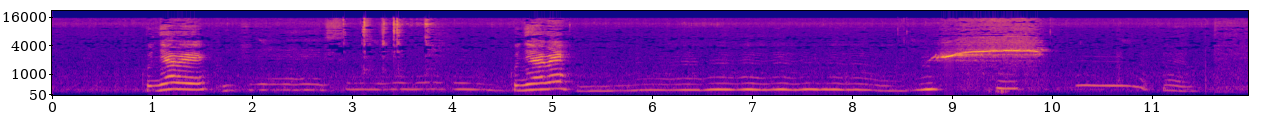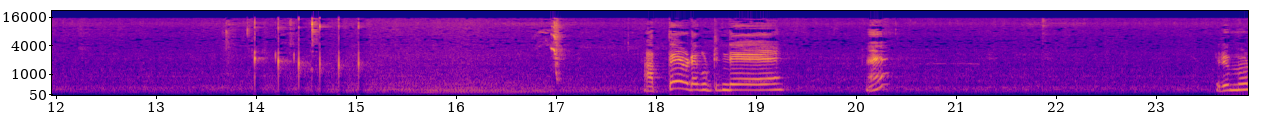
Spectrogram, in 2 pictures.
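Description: A parrot screeches and chatters loudly close by.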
